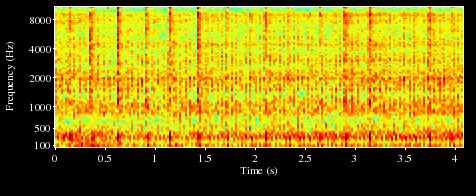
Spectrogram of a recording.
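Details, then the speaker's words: Kawasaki KX500 two-stroke dirt bike, cold start after sitting for months, after tightening a loose coolant hose near the radiator: fast, even idle with light popping rhythm, no knocks or rattles, warming up to check for leaks; normal healthy idle. "You hear that joker purring? Gonna let him warm up a little bit"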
